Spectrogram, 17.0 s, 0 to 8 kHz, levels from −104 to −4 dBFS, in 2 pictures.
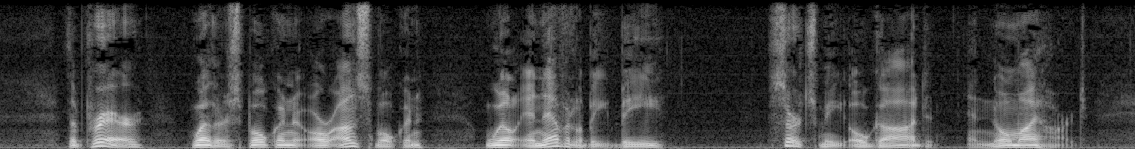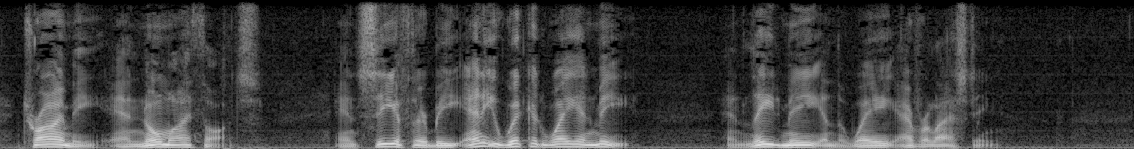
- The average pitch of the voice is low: Yes, low, 105 Hz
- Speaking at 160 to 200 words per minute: No, average, 140 wpm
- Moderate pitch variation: Yes, average, 4.6 semitones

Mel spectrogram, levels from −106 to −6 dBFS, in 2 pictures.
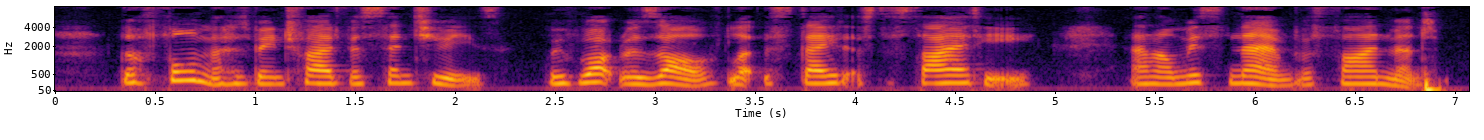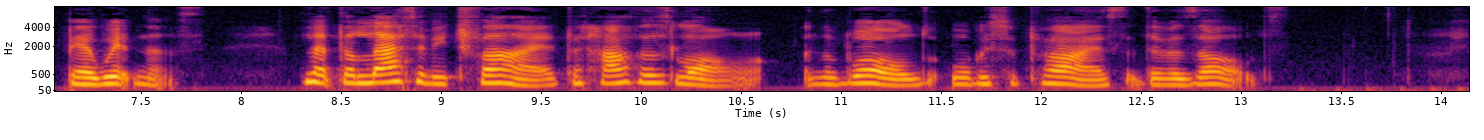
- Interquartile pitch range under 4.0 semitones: Yes, average, 3.2 semitones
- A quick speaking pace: No, average, 165 wpm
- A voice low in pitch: No, high, 205 Hz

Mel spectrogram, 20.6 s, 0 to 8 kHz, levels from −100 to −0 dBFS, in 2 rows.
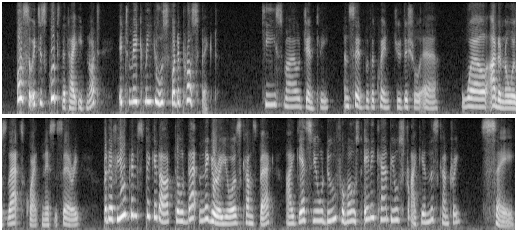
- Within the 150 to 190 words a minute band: Yes, average, 180 wpm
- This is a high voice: Yes, high, 230 Hz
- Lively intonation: Yes, wide, 8.2 semitones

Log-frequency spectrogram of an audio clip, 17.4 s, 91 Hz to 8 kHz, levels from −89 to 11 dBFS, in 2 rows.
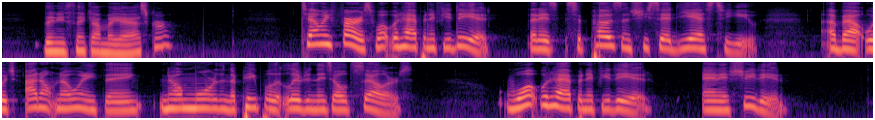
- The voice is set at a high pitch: Yes, high, 195 Hz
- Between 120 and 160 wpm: No, average, 170 wpm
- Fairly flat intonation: No, average, 3.1 semitones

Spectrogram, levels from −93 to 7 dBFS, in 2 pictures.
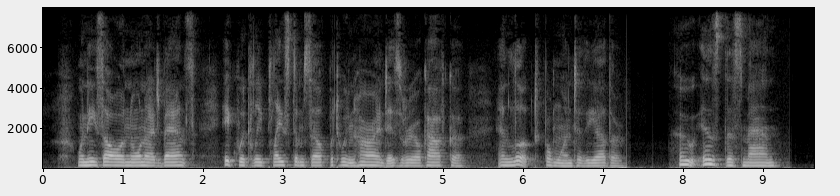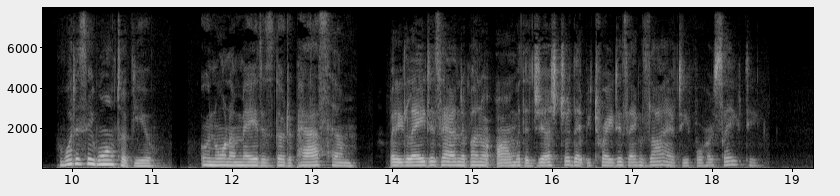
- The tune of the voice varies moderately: No, narrow, 2.3 semitones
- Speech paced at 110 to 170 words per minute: No, average, 185 wpm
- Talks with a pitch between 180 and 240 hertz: No, medium, 155 Hz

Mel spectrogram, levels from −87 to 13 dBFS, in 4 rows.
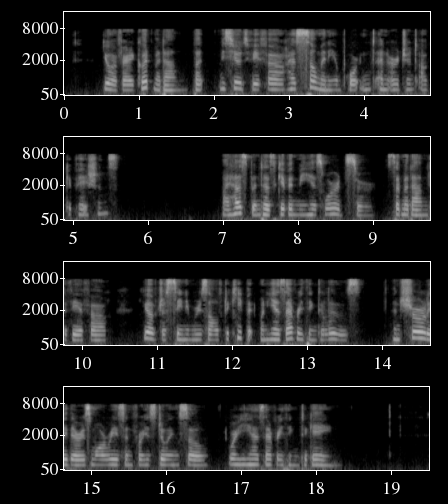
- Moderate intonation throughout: No, narrow, 1.6 semitones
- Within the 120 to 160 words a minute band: No, average, 180 wpm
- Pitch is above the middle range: Yes, high, 200 Hz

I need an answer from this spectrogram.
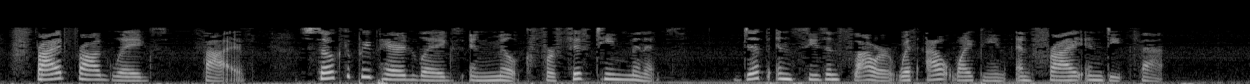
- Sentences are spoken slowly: Yes, slow, 115 wpm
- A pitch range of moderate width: Yes, average, 4.5 semitones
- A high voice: Yes, high, 195 Hz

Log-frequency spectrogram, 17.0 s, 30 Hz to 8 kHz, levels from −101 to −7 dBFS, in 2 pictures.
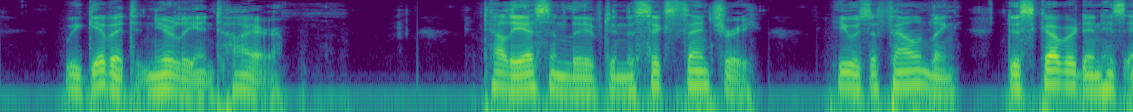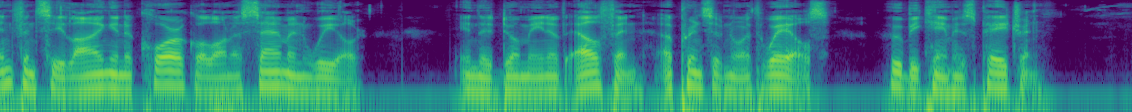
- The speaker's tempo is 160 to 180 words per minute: No, average, 145 wpm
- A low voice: Yes, very low, 95 Hz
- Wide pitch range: No, average, 3.8 semitones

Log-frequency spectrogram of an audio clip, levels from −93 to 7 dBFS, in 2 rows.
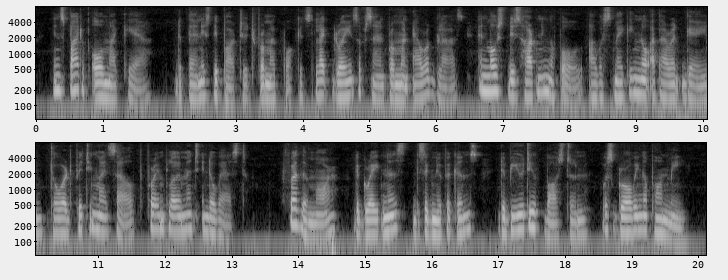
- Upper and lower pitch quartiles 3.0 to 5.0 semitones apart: Yes, average, 4.3 semitones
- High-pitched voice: No, low, 135 Hz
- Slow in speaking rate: No, average, 155 wpm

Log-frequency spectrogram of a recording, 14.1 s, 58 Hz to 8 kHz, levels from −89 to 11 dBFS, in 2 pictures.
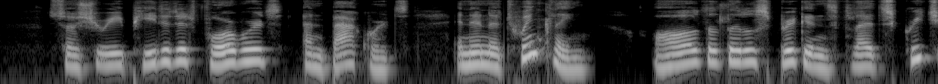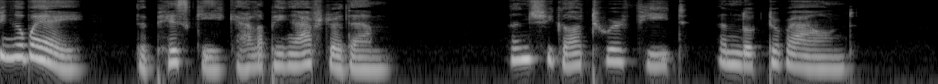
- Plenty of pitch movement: Yes, wide, 5.8 semitones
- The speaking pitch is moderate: Yes, medium, 175 Hz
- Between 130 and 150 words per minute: Yes, slow, 135 wpm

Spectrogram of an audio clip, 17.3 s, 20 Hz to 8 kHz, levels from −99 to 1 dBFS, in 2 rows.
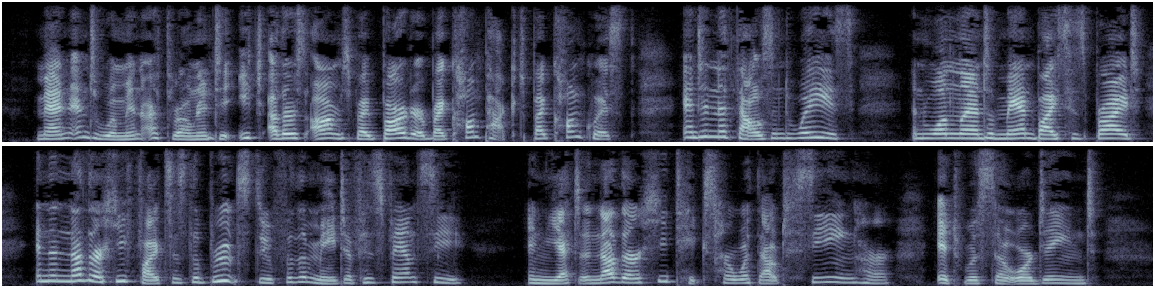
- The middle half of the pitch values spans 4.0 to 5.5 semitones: Yes, average, 4.7 semitones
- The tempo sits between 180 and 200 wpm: Yes, average, 190 wpm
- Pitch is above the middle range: Yes, high, 235 Hz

